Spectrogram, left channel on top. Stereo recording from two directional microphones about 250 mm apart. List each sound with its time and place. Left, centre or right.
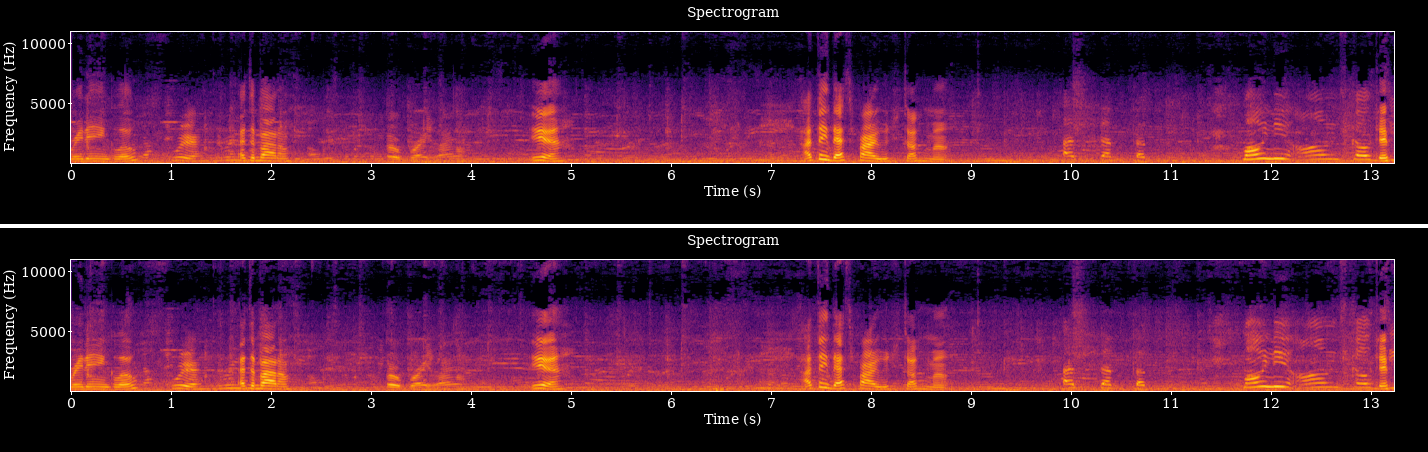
0.0 s a woman's voice: centre
1.0 s speech: right
1.7 s a woman's voice: centre
3.2 s speech: right
4.6 s a woman's voice: centre
7.2 s a woman's voice: centre
11.7 s a woman's voice: centre
12.8 s a woman's voice: centre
